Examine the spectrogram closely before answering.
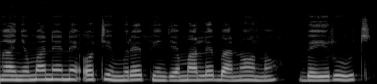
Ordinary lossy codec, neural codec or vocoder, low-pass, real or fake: none; none; none; real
